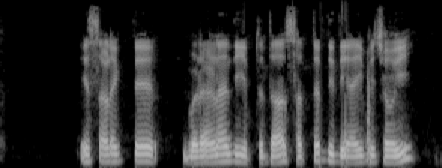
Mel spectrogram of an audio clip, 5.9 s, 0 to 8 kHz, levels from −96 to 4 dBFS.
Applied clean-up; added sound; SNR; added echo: none; none; none; none.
